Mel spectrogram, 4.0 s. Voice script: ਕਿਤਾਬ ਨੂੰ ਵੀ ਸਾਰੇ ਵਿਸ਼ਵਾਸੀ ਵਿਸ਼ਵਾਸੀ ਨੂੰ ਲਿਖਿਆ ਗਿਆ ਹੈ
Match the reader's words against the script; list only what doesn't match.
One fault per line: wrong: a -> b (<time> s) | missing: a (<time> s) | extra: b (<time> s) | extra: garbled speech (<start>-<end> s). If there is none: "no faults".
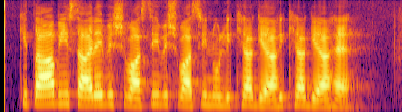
missing: ਨੂੰ (0.6 s)
extra: ਲਿਖਿਆ ਗਿਆ (2.7 s)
